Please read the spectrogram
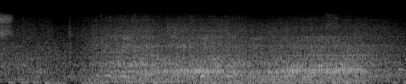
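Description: A motor vehicle passing close by on an asphalt road: tyre and engine noise over a steady low hum, swelling from about a second in and fading away near the end.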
